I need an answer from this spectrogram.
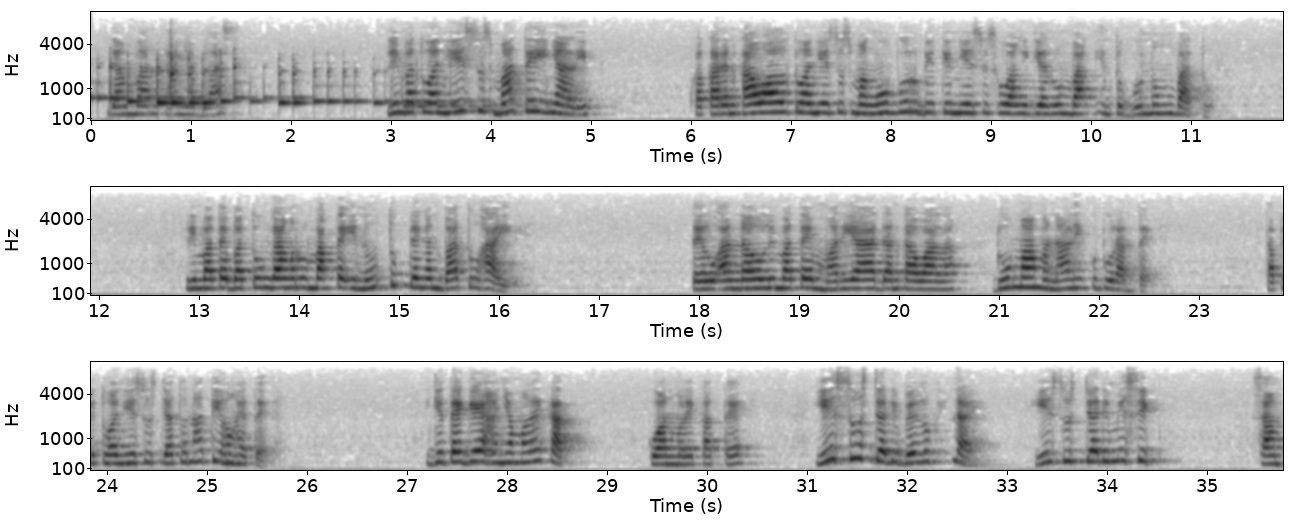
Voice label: kabar bahalap good news ngaju, drama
